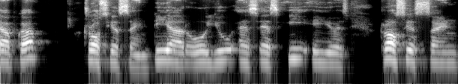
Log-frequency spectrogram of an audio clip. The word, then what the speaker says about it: Trousseau: Next है आपका ट्रोसियस sign, TROUSSEAUS, ट्रोसियस sign, ट्राउजियस sign, जो आपको प्रोनाउंस करना है, स्पेलिंग मैंने बता दी।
